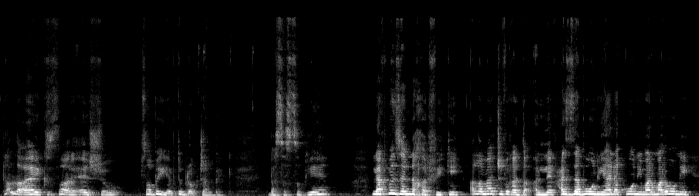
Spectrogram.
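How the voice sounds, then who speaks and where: A woman's voice: medium pitch, dark tone, close to an everyday voice. A woman voicing a chatty, nagging older mother in her sixties from Aleppo, with an Aleppo Syrian Arabic accent, scolding and muttering prayers. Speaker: sketch performer. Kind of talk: comic monologue sketch.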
